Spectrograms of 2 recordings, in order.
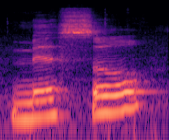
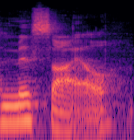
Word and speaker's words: missile: seasonal word to practice missile has two correct pronunciations so I can either say missile with an e sound missile missile or that can be a little bit of a schwa just a dark owl there we can also pronounce missile as missile with an eye diphthong so like the word aisle missile both are correct missile defense systems there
